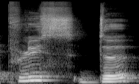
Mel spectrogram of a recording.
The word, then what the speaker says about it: plus: the word PLU p-l-u-s we usually do not pronounce the ending s except in this instance here we just say plus de with the S pronounced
